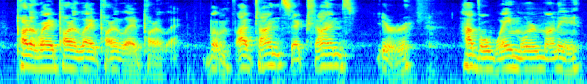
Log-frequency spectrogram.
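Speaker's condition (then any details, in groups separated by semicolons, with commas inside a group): Multiple sclerosis; affects hands and left arm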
